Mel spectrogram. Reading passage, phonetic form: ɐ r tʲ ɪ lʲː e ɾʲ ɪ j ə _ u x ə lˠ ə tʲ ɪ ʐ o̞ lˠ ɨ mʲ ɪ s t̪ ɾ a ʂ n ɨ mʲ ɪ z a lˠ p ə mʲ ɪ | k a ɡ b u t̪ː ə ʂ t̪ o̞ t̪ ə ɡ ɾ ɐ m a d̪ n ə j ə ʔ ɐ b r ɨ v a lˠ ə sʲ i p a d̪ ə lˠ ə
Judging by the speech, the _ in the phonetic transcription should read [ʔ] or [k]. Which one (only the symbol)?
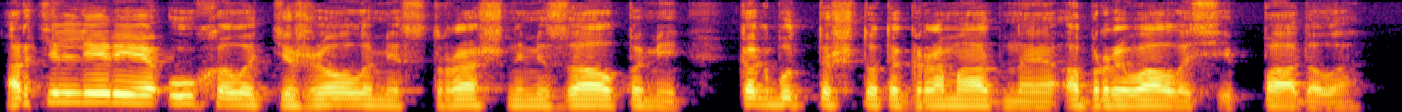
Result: ʔ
